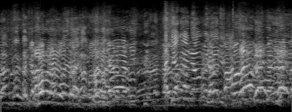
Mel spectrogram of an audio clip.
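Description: Men's voices talking over one another in lively group chatter, with one man speaking out loud above the crowd.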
